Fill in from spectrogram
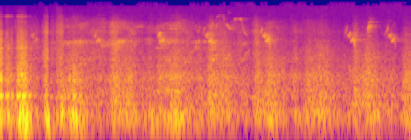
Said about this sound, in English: Can you hear the birds? Yes, I was just about to ask you.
